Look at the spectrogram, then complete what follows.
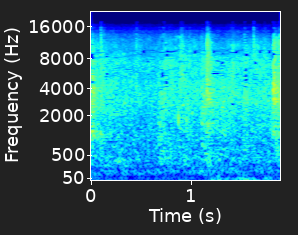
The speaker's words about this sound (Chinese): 啊，这雨声非常好听。然后的话。于是，我起床，准备给大家把它录下来。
